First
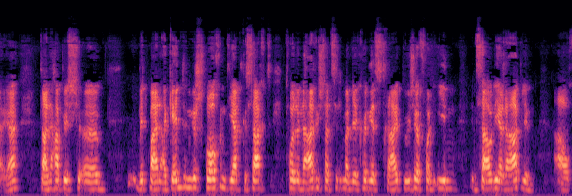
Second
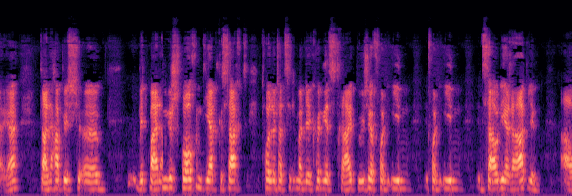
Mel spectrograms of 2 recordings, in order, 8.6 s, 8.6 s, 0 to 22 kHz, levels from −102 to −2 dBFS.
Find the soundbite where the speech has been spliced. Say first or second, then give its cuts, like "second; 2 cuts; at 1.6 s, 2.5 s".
second; 3 cuts; at 2.4 s, 4.2 s, 6.4 s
